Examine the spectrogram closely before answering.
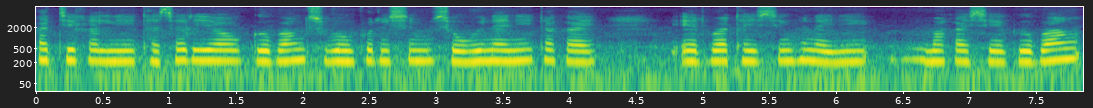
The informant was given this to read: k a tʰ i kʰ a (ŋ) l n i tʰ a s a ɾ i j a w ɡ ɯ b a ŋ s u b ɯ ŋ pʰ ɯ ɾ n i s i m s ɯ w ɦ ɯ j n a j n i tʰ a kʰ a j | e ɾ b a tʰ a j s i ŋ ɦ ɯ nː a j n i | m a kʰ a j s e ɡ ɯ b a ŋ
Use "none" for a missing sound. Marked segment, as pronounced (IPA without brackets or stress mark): none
